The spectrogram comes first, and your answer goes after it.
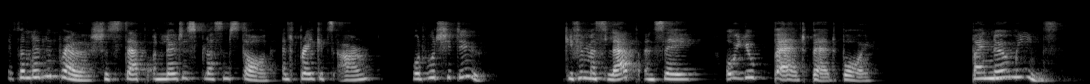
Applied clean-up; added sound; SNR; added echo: neural mask model DeepFilterNet 3.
